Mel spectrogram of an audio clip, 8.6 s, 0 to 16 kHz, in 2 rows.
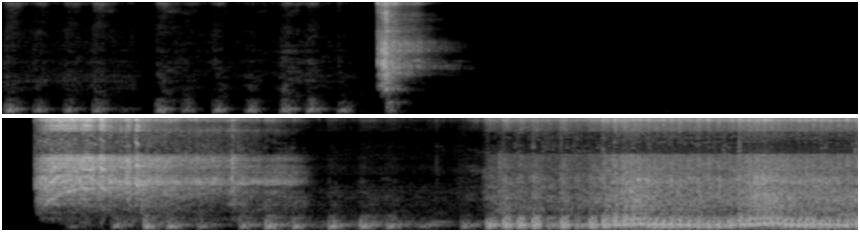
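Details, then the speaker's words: Honda Supra 125 carbureted motorcycle that was hard to start when cold, after cleaning the carburetor and jet and adding a seal to the unsealed vacuum port, started cold on the starter: starter churns about four times a second, pauses, then catches at once into an even idle; fine. "Sekarang kita nyalakan ya. Kita starter aja enggak usah kita traap ya. Kita starter Langsung nyala"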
